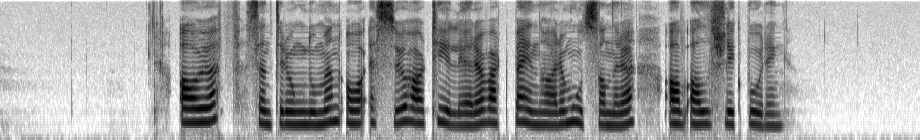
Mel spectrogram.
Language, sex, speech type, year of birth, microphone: Norwegian, female, read, 1990, Sennheiser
